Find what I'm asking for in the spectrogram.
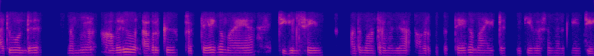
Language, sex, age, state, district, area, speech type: Malayalam, male, 18-30, Kerala, Idukki, rural, conversation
